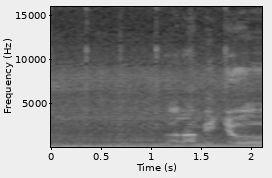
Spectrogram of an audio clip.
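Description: Car creeping along in heavy, slow-moving traffic in the Philippines, a steady engine and road rumble filling the cabin, with faint horn-like tones near the end and voices under it.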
